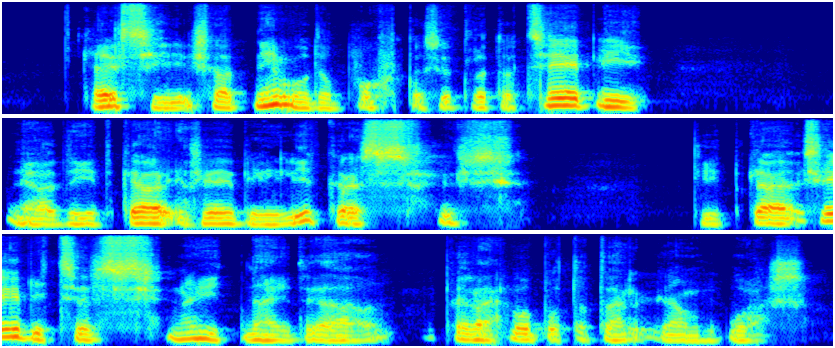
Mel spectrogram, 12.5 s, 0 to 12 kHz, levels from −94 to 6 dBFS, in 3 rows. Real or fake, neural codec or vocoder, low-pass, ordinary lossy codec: fake; codec, 24 kHz, 1.5 kbps, HILCodec; none; none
